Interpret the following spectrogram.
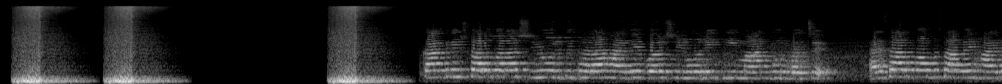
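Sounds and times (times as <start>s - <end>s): whooshes: 0.1s - 1.9s, 3.3s - 4.1s.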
